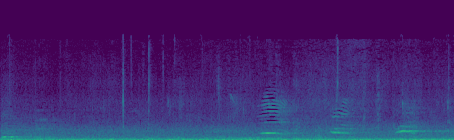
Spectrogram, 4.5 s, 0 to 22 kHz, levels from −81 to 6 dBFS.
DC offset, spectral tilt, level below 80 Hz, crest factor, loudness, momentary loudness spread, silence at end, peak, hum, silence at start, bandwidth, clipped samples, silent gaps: under 0.1%; -6 dB/octave; -34 dBFS; 14 dB; -33 LUFS; 4 LU; 0 s; -16 dBFS; none; 0 s; 16.5 kHz; under 0.1%; none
